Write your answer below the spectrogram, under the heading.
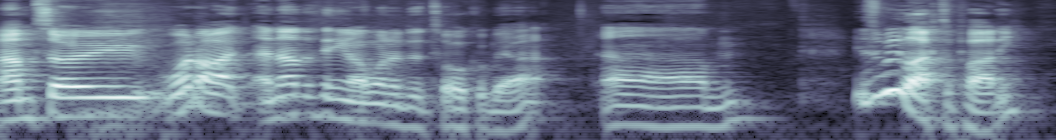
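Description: A man talks at a moderate pace. He has an Australian accent. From Western Australia (Collie). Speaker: podcast co-host. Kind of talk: casual chat.

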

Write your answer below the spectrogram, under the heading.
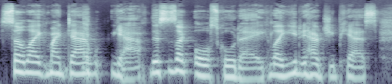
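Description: A woman with a normal speaking voice, medium pitch and lively intonation. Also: very clean recording, silent background. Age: 30s. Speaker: podcast co-host. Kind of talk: casual chat.

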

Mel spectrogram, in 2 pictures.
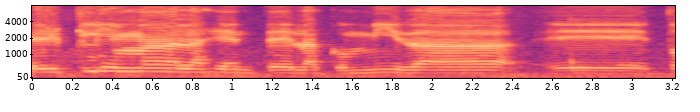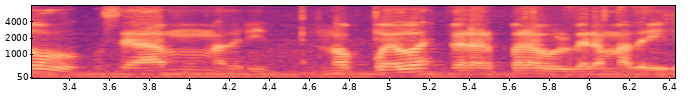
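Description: A man at medium pitch with fairly even intonation and very even loudness, over noticeable background noise. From Panama. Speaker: singer-songwriter. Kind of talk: interview. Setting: remote call from Panama City. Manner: halting.

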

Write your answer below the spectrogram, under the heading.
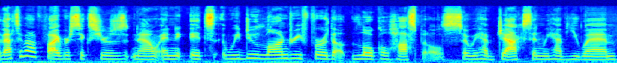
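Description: A woman with an American accent speaks at a moderate pace in a medium pitch with ordinary pitch variation. Hers is a normal speaking voice. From Miami, Florida. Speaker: nonprofit staff member. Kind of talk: interview.

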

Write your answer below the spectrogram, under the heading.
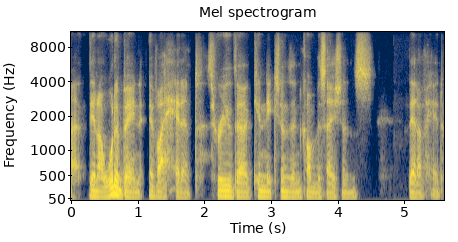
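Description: A man with a New Zealand accent speaks at a moderate pace in a very deep, low pitch, his intonation fairly even. The recording is very clean with a silent background, and the sound is dry and close with no echo. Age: 30s. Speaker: animal trainer. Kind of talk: casual chat.

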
